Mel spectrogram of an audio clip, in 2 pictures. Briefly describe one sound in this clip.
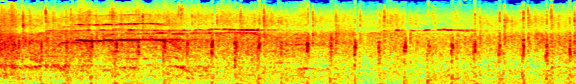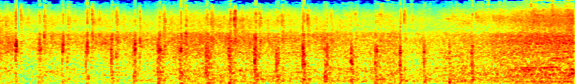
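A horse's hooves beat a quick, even rhythm on the ground.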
